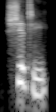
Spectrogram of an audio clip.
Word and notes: shitty: Indian

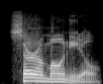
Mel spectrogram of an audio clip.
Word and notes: ceremonial: American English

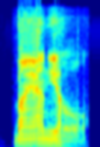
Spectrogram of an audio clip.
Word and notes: biannual: British English

